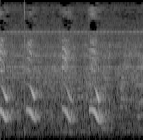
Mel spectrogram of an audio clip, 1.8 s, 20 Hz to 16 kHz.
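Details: Cockatiel kept indoors, perched in a liquor cabinet, giving four short descending whistled notes spaced about every 0.4 seconds.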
